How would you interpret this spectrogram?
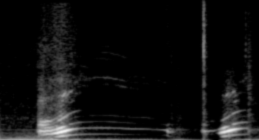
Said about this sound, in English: Because when Cat is purring, Cat is a happy, happy, happy girl.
